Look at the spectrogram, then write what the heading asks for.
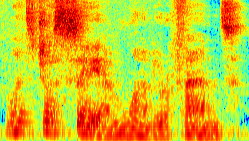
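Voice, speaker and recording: An actor playing a mysterious, evasive radio informant who speaks tersely over a radio transmission. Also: male voice, low-pitched, lively intonation, slow pace, roomy sound, noisy background, exaggerated voice. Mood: guarded.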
